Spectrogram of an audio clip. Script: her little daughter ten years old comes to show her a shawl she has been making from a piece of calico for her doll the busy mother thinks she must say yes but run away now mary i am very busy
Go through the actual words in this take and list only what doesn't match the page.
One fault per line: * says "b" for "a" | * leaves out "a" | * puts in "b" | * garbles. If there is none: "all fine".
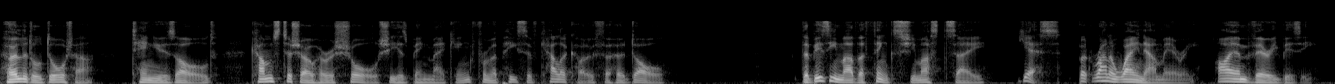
all fine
